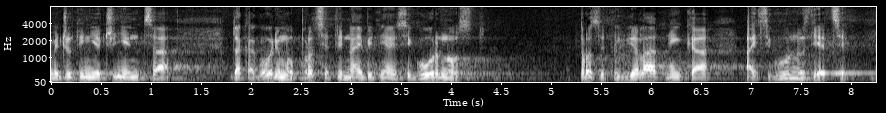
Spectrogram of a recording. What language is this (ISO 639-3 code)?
hrv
